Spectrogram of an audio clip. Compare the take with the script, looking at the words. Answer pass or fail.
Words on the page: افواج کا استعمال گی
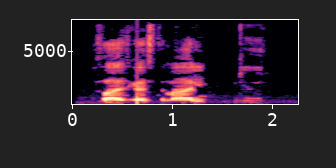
pass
